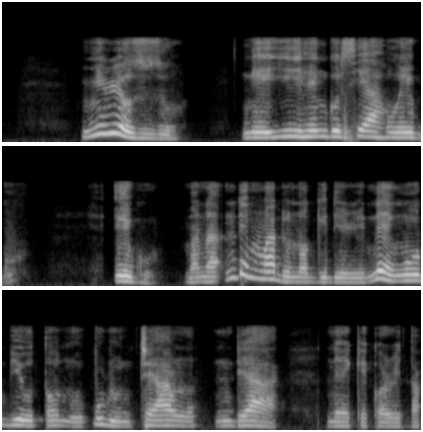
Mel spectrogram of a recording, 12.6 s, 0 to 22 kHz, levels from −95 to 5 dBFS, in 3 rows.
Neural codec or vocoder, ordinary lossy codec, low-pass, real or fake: codec, 16 kHz, 4 kbps, FreqCodec, smaller model; none; none; fake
